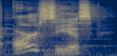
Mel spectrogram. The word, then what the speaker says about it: Arceus: really cool looking background obviously you know Rus is the god of Pokemon or archus however you want to pronounce it obviously both ways are correct according to different pronunciations that we've heard over the last few years but here we've got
